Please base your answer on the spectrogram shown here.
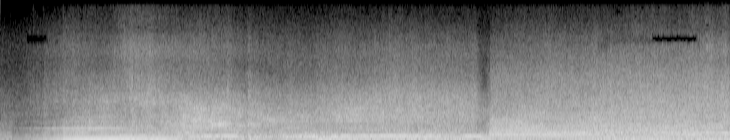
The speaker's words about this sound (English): Bond zips through a small gap and accelerates across the water.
